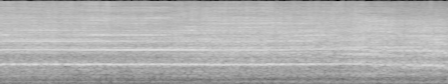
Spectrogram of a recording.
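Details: Jeep Grand Cherokee WJ Overland at idle: steady piercing screech at constant pitch over a thin idle hum; source unconfirmed.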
